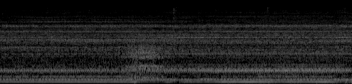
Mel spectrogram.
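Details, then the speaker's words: Fertilizer injection pump motor, bench-tested after fixing a loose strainer connector: steady even hum with constant high whine, no knocks or surging; runs smooth, so owner doubts bad brushes or capacitor and turns to the gearbox. "That sounds good, runs smooth. So unless the brushes are bad, or I don't think it would even run if a capacitor was bad."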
